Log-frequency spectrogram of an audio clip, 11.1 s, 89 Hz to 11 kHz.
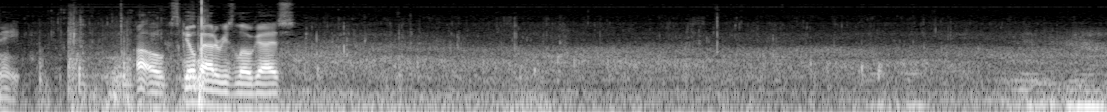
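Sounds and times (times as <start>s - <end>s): water: 0.0s - 11.0s
wind: 0.0s - 11.0s
faint clicks: 2.8s - 10.2s.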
